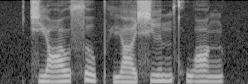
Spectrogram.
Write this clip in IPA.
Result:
t͡ɕ j ɑ˧˥ ʊ̯ s ɹ̩˥˩ pʰ j ä˧˥ ɕ i˥ n kʰ w ɑ˥ ŋ

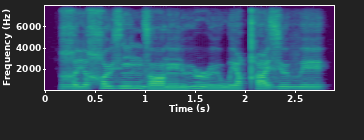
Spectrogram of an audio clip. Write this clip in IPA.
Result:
ʁ i˨ χ ʉ˧ z ĩ˧ n z ɒ˨ ɾ ẽ˨ ɾ ʉ˧ ɹ ʏ˨ w e˨ qʰ e˧ z ʏ˧ v e˧

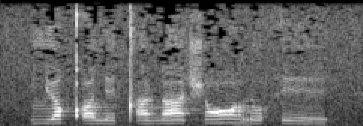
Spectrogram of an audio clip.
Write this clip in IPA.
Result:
lʲ ʊ qʼ ʊ l ɪ tʼ ã ɳ ã ʃ ɔ̃ r ʊ h ɪ

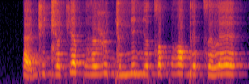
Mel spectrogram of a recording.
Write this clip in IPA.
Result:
æ̰˨ d͡ʒ ʌ˧ d͡ʑ ɒ˨ t͡ʃ æ˦ bʱ æ˨ ʐ ʊ˧ ɟ ɒ˨ ɲ æ˦ ɲ ʌ˧ t͡s ɒ˦ bʱ ɒ˦ ɡ ɛ˧ t͡s ə˧ l ɛ˦

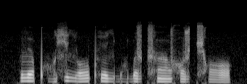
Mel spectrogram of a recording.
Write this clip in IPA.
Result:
lʲ ɔ pʰ ɔ̤ ç ɘ ʎ oː pʰ ɪː ʎ ɓ ɔ̤ ɓ ə z t͡sʰ ə̃ː lˠ x o z t͡ʃʰ ɔ

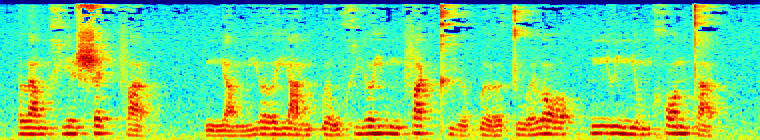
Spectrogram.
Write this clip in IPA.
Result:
l a˧ m x i˧ ʂ ɛ˦˥ k̚ f a˨˩ k̚ | ɲ a˨˩˨ m j əː˧ j a˨˩ ŋ ɓ ə˨˩˦ w x i˧˥ ə̯ j u˧ ŋ f a˦˥ k̚ t̪ʰ i˨˩˨ ə̯ ɓ əː˨˩˨ t̪ u˨˩˦ ə̯ l ɔ˧ | ɲ ɨ˧ ɲ ə˨˩˦ m x ɔ˧ n t̪ a˨˩ k̚

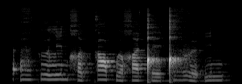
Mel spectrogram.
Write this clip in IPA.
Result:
ʔ æ̤˦ k ɯ˧ l i˧ n χ e˨ p k ɑ˦ p ɯ˨ χ æ˧ ǃ eː˨ ǃ æ̤˦ v ø˨ ʔ i˧ n

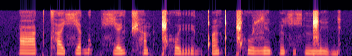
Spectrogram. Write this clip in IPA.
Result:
ʕ a k tʰ a ç a ɡ o k ç ɛ lʲ t͡ʃʰ ã p ǁʰ o rʲ o ɡ qʼ ĩ t ǁʰ u ɮ i p ĩ ç ɪ ç ŋ͡ǁ i ɡ

